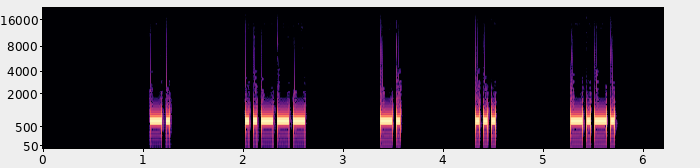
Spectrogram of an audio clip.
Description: Morse code, heard as a keyed tone, about 30 wpm, spaced as for 10 wpm, 700 Hz. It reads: N2NSC
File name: Lesson 18g - Letter m - Call Signs 30wpm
